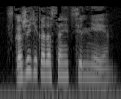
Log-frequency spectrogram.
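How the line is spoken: Dry command. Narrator (Russian): сухо велел командир

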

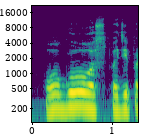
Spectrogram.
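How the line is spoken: Mutter. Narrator (Russian): пробормотала Эленор

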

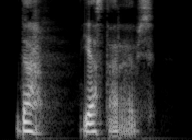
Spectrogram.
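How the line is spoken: Muttering. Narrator (Russian): пробормотала я

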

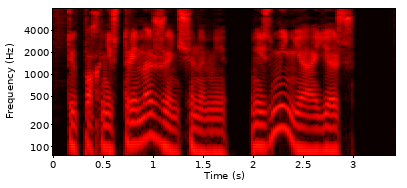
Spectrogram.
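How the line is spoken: Snorting. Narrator (Russian): фыркнула Вася

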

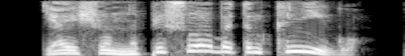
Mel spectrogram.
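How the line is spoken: Passionate exclamation. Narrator (Russian): с горячностью воскликнул

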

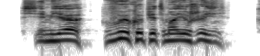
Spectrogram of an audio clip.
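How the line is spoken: Hoarse wheeze. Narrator (Russian): хрипит Слуцкий

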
